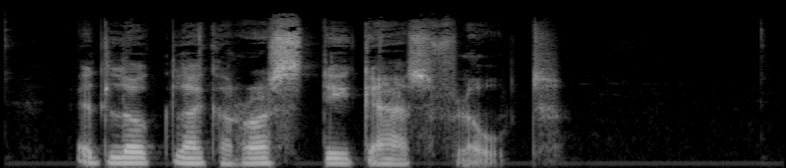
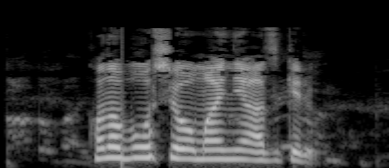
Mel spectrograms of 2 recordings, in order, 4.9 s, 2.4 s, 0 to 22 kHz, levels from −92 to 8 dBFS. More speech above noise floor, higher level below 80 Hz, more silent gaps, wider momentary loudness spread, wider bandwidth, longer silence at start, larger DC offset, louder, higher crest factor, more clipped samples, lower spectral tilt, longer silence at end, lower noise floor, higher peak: first, 46 dB vs 26 dB; about the same, -64 dBFS vs -62 dBFS; neither; first, 16 LU vs 9 LU; first, 15.5 kHz vs 11.5 kHz; first, 0.5 s vs 0.1 s; neither; second, -26 LUFS vs -20 LUFS; first, 22 dB vs 16 dB; neither; about the same, -3.5 dB/octave vs -3.5 dB/octave; first, 1.45 s vs 0.45 s; first, -73 dBFS vs -45 dBFS; about the same, -8 dBFS vs -6 dBFS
